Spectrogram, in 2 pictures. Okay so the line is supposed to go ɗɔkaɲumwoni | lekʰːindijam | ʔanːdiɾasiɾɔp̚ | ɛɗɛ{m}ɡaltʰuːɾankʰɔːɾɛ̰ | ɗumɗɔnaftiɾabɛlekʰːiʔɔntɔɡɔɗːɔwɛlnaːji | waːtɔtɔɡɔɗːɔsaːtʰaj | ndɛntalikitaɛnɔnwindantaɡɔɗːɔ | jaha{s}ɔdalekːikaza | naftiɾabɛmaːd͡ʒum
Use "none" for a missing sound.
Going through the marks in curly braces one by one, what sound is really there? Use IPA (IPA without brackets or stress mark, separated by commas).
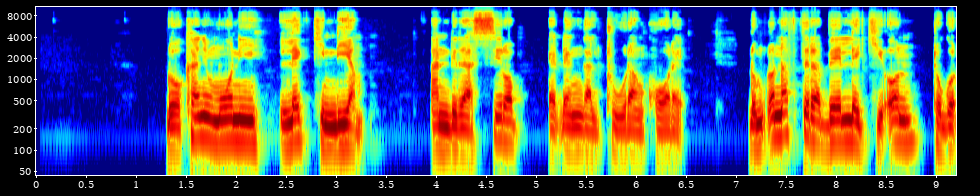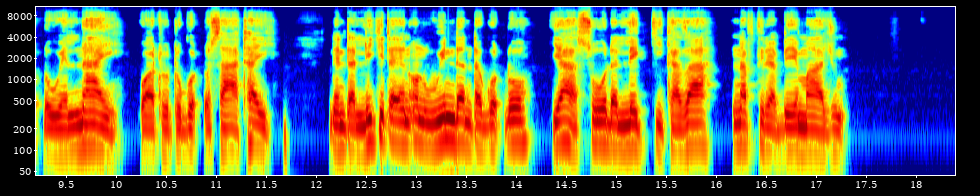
ŋ, s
